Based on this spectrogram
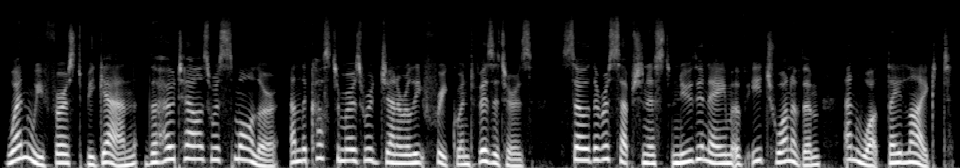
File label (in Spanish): locucion curso hotel ingles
